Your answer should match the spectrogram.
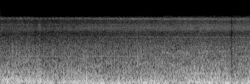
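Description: Helicopter engine and rotor noise heard at the aircraft's open cabin door during a hoist rescue: a loud, steady, dense rush with wind mixed in.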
